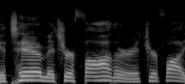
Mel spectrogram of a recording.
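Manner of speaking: insistent, high, urgent yelling, called out. Recapping a scene where a character yells over engine noise, retelling a yell. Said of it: "Bob's yelling at Lara like".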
